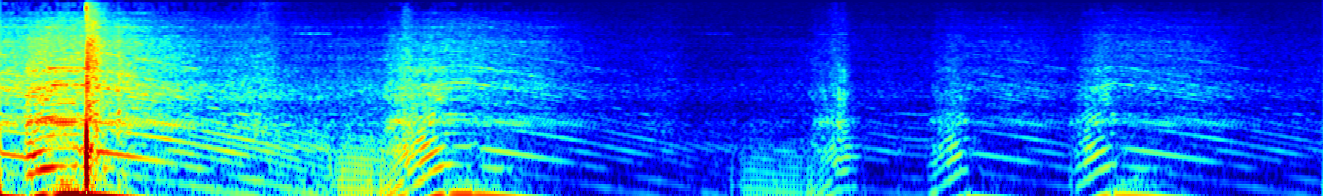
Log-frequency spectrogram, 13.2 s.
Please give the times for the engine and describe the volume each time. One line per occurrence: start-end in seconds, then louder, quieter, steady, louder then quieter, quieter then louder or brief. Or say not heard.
0.0-13.2 quieter then louder.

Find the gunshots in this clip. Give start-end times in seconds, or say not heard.
0.8-1.3.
